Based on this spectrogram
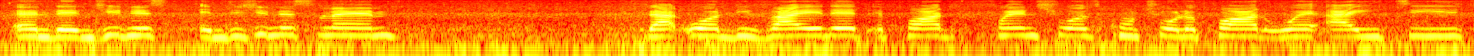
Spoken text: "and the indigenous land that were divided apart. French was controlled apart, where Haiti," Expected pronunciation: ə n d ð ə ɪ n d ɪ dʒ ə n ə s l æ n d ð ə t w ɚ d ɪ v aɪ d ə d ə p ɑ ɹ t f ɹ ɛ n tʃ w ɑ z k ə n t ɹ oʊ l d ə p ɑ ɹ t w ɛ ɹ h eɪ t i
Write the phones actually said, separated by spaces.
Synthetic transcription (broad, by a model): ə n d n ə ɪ n d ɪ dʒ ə n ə s l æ n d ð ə t w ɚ d ɪ v aɪ d ə d ə p ɑ ɹ t f ɹ ɛ n tʃ w ɑ z k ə n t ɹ oʊ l ə p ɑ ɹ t w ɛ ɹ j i t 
